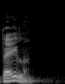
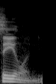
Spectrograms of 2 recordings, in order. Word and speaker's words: Thielen: But the problem you have is Thielen. – Right. – Did I say his name right? – Yeah. – Yes. – Thielen.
